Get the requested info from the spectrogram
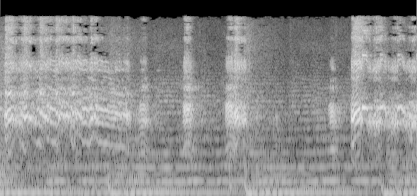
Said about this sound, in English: a bird which, for a time, was named for McCormick. We now know it as the South Polar Skua, sometimes called the Raptor of the South.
